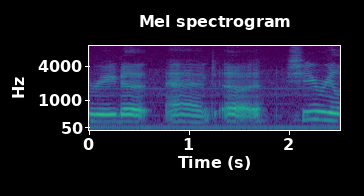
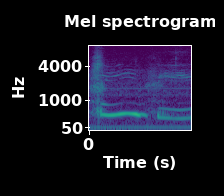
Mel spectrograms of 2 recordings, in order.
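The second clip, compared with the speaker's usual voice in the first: put-on baby talk; 11 semitones higher, 4 dB quieter than usual. Echoing the cooing at the character.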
